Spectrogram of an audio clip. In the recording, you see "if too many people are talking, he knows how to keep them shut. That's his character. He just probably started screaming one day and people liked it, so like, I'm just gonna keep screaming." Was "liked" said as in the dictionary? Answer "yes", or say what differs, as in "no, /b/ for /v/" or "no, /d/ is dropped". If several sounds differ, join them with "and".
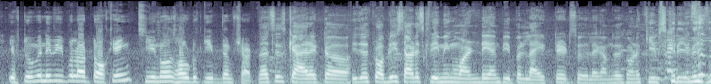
yes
